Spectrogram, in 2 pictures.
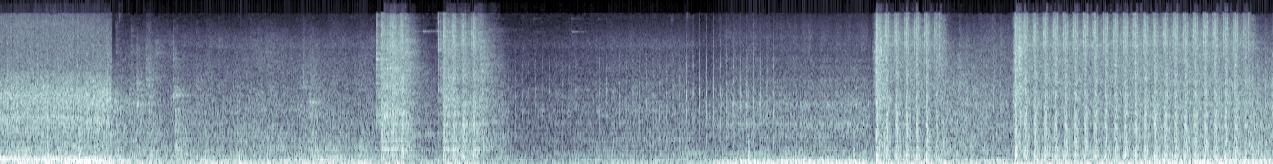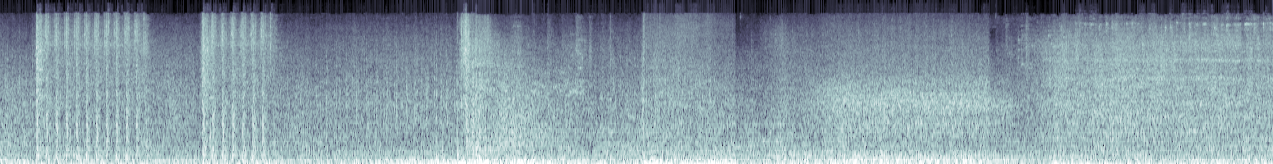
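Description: Sustained machine gun fire from attacking aircraft in the tank battle game War Thunder, with long loud rattling bursts broken by brief gaps, dense and continuous over heavy battle rumble.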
